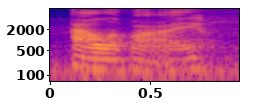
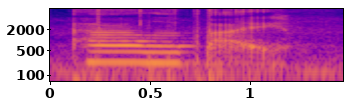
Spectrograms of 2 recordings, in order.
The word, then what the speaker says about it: alibi: So, it is super easy, but the pronunciation is tricky. How do you say this in English? Alibi. Alibi.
